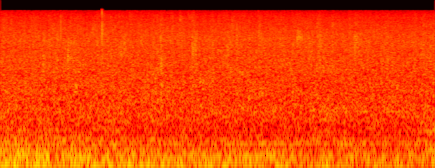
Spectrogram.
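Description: A rainstorm with steady, heavy rain pouring down on surfaces, a dense, continuous hiss that stays loud and even throughout with no voices.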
